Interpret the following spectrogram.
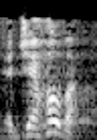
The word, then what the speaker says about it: Jehovah: some old English Bibles they actually used the German pronunciation of this name in the name is Jehovah Yahweh and Jehovah are exactly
